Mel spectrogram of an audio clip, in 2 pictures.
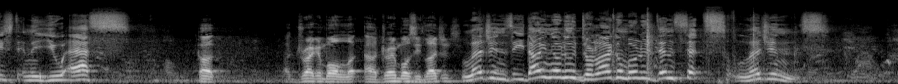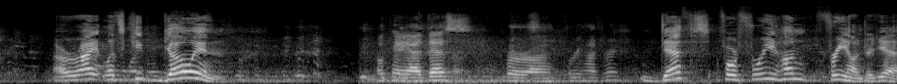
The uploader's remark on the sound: Record live at AnimeNEXT 2007! The DBZ Variety Hour was an hour-long panel filled with gameshow goodness, questions, prizes galore, and lots of fun fandom reminiscing from the participants.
